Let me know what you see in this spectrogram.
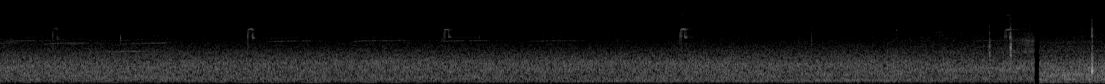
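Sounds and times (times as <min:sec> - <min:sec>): small bird calling: 0:00.0 - 0:01.7, 0:02.4 - 0:05.8, 0:06.7 - 0:07.1, 0:09.2 - 0:10.4
outdoor background noise: 0:00.0 - 0:11.0.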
